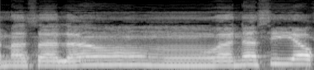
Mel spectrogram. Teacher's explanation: مثلا تنوین کے بعد حروف یرملون کا واو آیا، ادغام باغنہ ہوگا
